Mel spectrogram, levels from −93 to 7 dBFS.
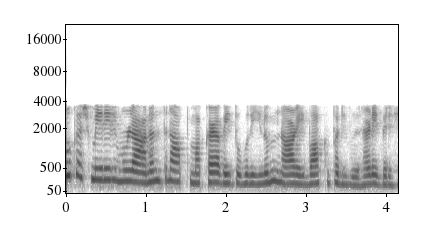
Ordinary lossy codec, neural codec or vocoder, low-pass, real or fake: none; autoencoder, 22.05 kHz, a latent of 192 numbers a frame, VITS, trained on one speaker; 3.6 kHz; fake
